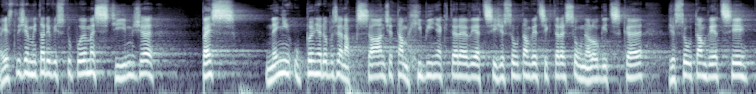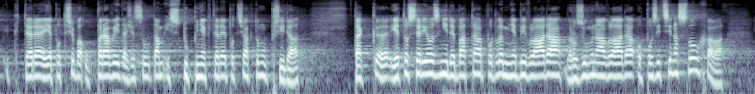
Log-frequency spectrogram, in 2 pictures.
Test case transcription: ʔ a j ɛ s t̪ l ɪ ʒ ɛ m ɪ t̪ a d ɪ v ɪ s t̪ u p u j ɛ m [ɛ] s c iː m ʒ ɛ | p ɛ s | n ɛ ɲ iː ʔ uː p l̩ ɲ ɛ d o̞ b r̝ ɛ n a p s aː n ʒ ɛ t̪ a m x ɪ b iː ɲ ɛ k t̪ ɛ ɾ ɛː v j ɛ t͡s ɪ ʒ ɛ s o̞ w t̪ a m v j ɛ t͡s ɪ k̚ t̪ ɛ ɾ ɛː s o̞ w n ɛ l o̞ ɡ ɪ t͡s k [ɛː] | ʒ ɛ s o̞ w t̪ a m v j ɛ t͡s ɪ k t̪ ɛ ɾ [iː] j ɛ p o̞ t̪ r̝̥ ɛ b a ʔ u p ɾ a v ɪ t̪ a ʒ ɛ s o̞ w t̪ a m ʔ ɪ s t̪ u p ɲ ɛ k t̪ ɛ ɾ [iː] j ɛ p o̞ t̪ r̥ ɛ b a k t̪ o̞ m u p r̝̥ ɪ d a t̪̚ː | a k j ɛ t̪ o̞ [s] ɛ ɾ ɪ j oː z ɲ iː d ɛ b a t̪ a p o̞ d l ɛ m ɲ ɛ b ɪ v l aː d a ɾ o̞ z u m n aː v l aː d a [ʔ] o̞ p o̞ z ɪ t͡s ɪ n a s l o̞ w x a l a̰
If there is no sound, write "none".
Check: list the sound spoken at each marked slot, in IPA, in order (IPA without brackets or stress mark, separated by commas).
ɛ, ɛː, ɛː, ɛː, s, ʔ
